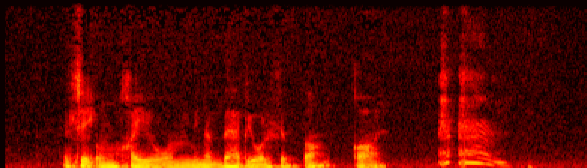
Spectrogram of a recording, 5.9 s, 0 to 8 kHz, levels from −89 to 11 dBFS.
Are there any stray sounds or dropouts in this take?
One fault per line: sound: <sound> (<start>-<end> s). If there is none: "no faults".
sound: throat clearing (4.4-5.1 s)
